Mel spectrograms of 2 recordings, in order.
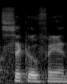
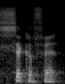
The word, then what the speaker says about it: sycophant: an MMA Joey siant it's not sicko fan it's siant it's spelled like pH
